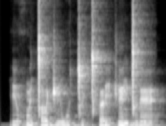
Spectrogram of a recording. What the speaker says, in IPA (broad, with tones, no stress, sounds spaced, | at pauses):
ɾ i˩ χʷ ɛ̃˧ ǀ ɤ˧ d͡ʒ ĩ˩ w u˧ ɡ͡ǀ ʏ˥ ǀʰ ə˧ ɾ i˩ t͡ʃ ẽ˥ ɡ͡ǀ ə̃˧ ɾ ɛ̃˩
